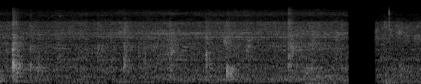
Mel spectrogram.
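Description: Fish fries steadily in a pan with a soft, constant sizzle and hiss, faint and unbroken apart from a brief gap near the end.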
